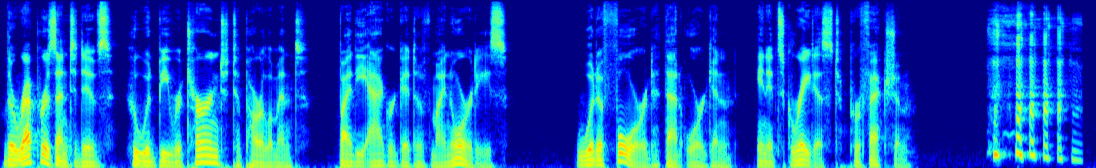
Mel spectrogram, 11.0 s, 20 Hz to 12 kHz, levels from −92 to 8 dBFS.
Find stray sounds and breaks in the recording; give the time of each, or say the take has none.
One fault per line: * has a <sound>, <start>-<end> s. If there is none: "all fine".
* has a laugh, 9.9-10.8 s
